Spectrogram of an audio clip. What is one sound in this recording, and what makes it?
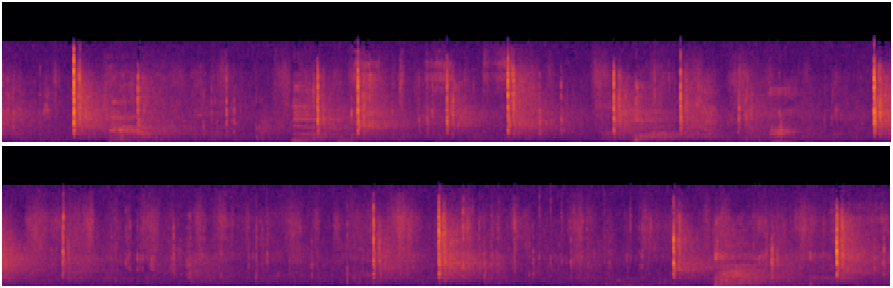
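Young men shout fierce battle cries in a large echoing hall.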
